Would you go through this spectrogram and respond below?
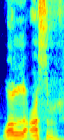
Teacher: আইন গলা চেপে আদায় করতে হবে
